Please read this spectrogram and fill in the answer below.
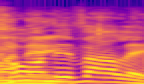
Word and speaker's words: Carnivali: I love how you mispronounce my Carnivali.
